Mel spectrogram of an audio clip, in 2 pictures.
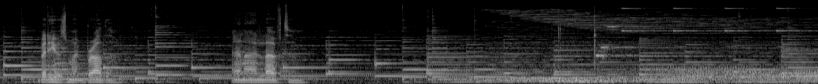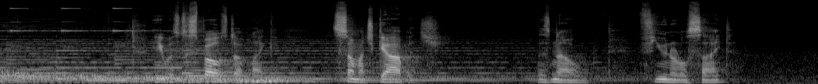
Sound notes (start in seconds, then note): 4.8 digital beeping; 5.3 slow soft music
